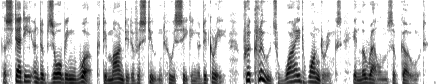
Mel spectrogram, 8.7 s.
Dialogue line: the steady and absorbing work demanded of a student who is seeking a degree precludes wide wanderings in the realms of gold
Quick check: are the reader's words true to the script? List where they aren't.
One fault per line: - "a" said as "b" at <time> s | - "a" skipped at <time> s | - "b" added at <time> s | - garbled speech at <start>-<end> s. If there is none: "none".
none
